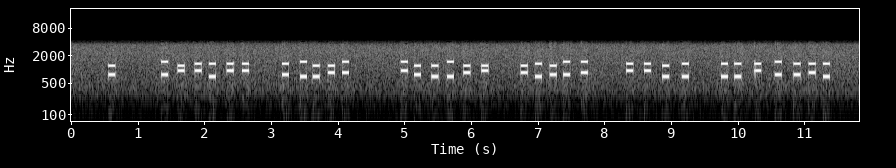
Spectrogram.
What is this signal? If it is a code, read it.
DTMF, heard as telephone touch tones, dialled by hand, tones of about 100 ms, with phone line noise. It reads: 4 6*0200 53179 #4137* 72469 0012 2206582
